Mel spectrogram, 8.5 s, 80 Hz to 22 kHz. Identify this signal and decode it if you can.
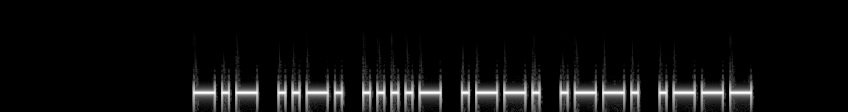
Morse code, heard as a keyed tone, about 17 wpm, 700 Hz. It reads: KF4PPJ
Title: USA Call Signs - 6 Characters - 17wpm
